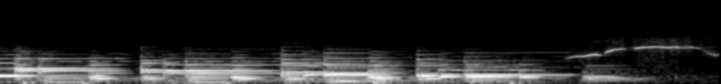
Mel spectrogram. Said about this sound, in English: I didn't sing it. I whistled it. That's Tales of Vienna Woods.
